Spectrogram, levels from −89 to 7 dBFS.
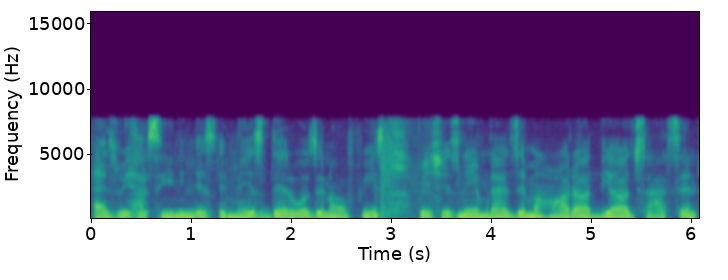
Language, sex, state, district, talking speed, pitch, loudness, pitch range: English, female, Maharashtra, Gondia, 175 wpm, 250 Hz, -15 LUFS, 235-265 Hz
